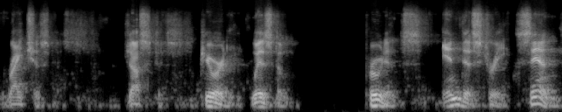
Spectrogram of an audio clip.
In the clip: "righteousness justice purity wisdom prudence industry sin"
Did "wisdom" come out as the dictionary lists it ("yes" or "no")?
yes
